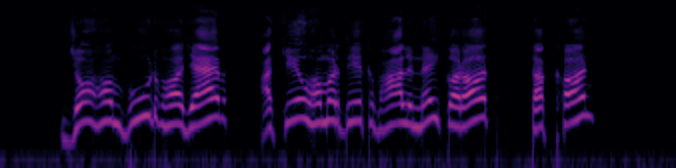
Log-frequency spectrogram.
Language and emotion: Maithili, fearful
